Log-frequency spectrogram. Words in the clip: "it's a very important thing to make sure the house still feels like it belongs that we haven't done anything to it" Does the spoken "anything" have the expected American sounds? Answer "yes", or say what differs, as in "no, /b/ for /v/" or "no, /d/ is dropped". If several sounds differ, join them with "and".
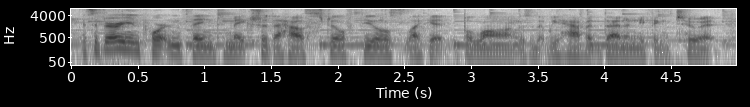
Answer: yes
